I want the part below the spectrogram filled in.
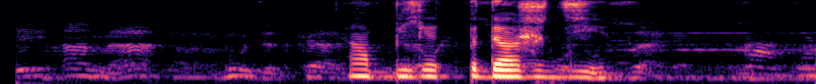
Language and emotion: Russian, angry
